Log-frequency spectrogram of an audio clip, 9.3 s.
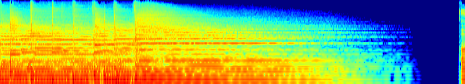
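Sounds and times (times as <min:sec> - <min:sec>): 
slow acoustic country romance ballad: 0:00.0 - 0:07.3.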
